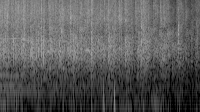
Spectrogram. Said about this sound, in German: Lasst uns Gott nochmal einen riesen Applaus geben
